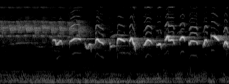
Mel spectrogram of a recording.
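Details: Thick-billed white-eye in full, loud and clear song, used to prompt newly kept birds to start singing: a rapid string of bright, high chirped notes, rising and falling, following a brief thin high hiss.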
